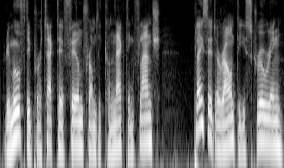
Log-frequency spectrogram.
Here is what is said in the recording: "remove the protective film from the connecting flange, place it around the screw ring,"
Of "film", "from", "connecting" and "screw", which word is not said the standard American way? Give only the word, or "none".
none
